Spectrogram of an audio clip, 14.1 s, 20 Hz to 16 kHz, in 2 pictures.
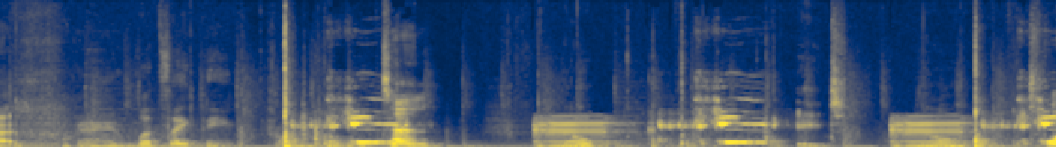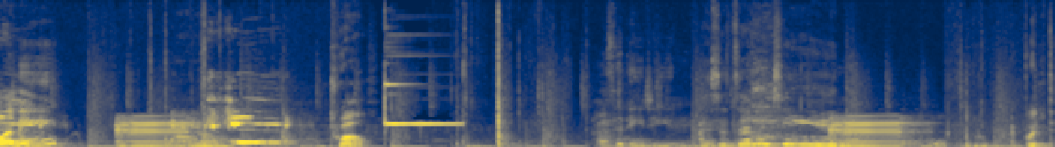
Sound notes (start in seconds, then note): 3.6 buzzer rings; 3.6 buzzer; 5.9 buzzer rings; 6.0 buzzer; 7.8 buzzer; 7.8 buzzer rings; 9.6 bell rings; 12.5 buzzer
